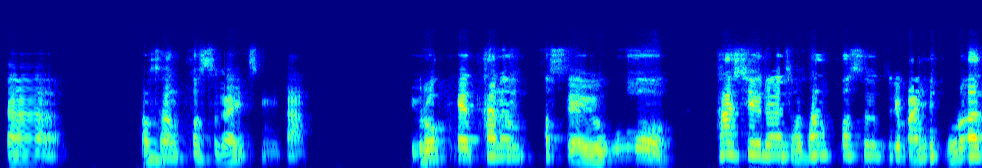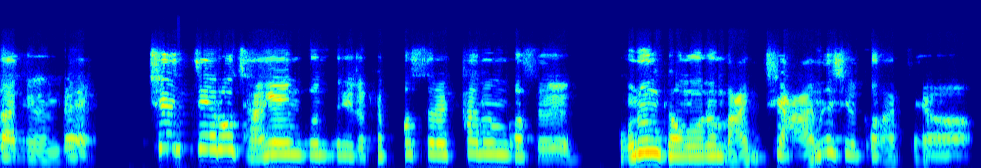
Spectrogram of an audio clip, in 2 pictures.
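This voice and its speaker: A middle-aged man lectures in a conversational way, quoting others as he goes. His voice rises and falls a lot, sitting a little high. The recording is dry and somewhat dull. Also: normal speed, no room sound. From South Korea. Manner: conversational, quotes others, lively emphasis.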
